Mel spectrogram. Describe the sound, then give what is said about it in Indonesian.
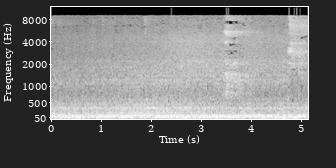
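A car drives at night on a road from Salatiga to Bandung, making a steady, loud rumble of engine and road noise that continues unbroken throughout. “Ini memang pertama kalinya aku menyetir dari Salatiga menuju Bandung.”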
